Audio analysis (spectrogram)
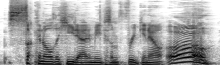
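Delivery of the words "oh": sudden high startled gasp. Real, not acted. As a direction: jump at a scare. Startled by horror game.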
